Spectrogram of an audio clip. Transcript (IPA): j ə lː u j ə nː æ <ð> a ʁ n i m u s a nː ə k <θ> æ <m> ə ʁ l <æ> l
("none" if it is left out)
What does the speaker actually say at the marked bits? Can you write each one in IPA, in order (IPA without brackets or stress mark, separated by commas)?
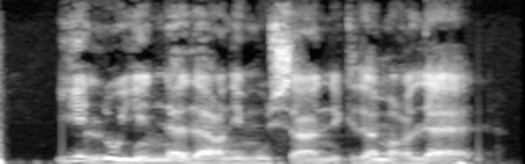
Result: ð, ð, m, æ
